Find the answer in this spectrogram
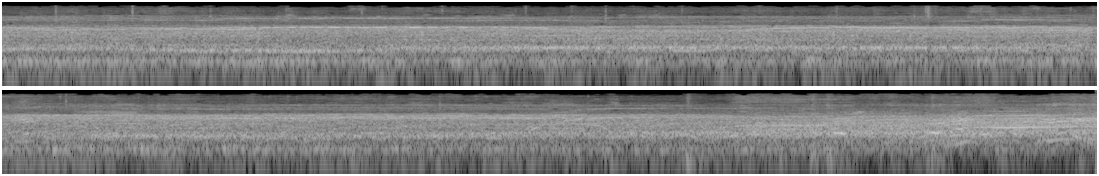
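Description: Dense, steady noise of a large football stadium crowd, thousands of fans singing and shouting together, swelling slightly near the end as the ball is played into the box.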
